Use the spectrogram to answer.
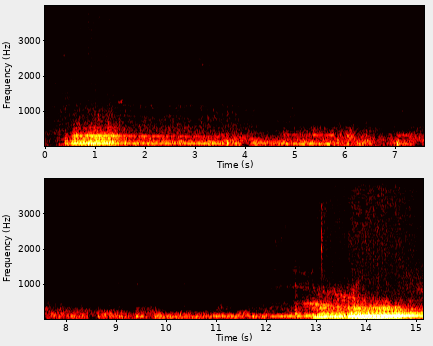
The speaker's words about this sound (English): Yeah, sorry, I'm driving. I had to turn.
